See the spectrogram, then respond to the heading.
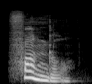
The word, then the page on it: fondle: British English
